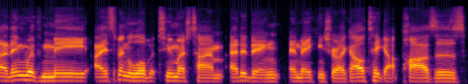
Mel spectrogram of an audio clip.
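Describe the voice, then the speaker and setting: A man speaks at a medium pitch with a bright, sharp tone. The recording is very clean, with a silent background and a dry, close sound with no echo. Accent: American. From Texas, Austin. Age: 30s. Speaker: podcast network founder. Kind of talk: casual interview chat. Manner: stuttering, halting; talkative, fast.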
